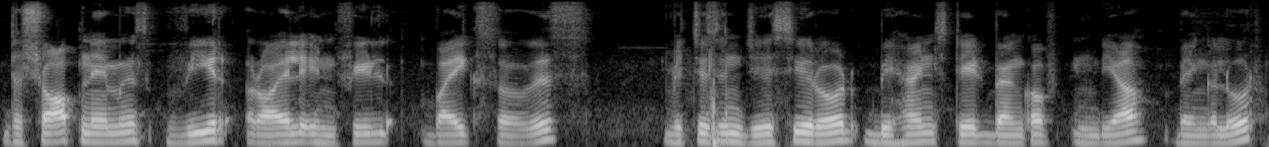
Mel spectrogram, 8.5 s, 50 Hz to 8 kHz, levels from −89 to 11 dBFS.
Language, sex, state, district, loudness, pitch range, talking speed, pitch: English, male, Karnataka, Bangalore, -18 LUFS, 110-125 Hz, 140 wpm, 115 Hz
